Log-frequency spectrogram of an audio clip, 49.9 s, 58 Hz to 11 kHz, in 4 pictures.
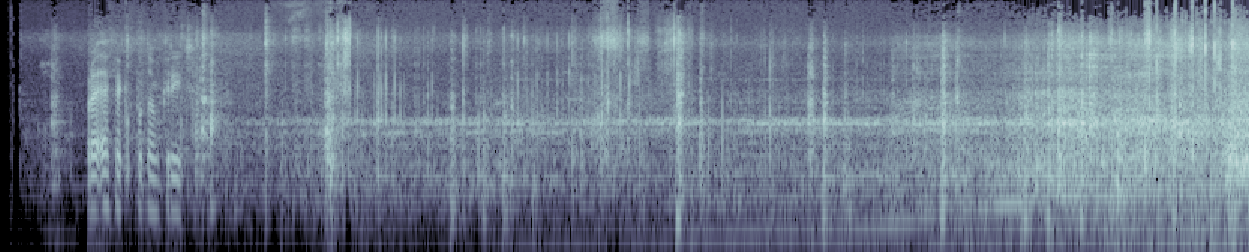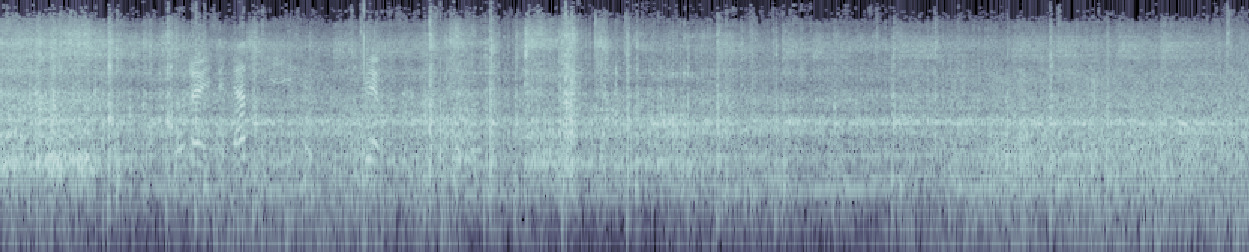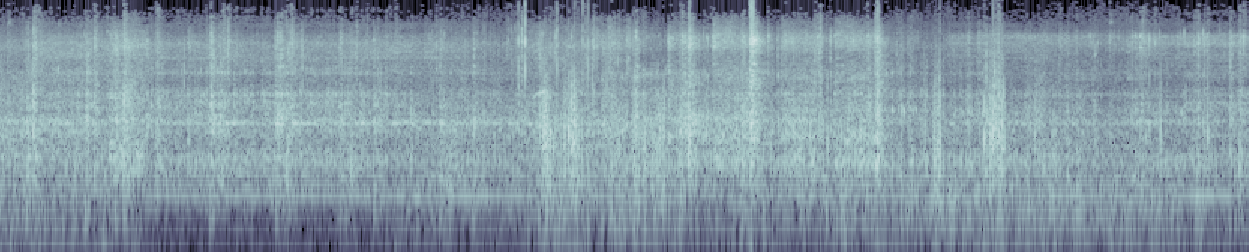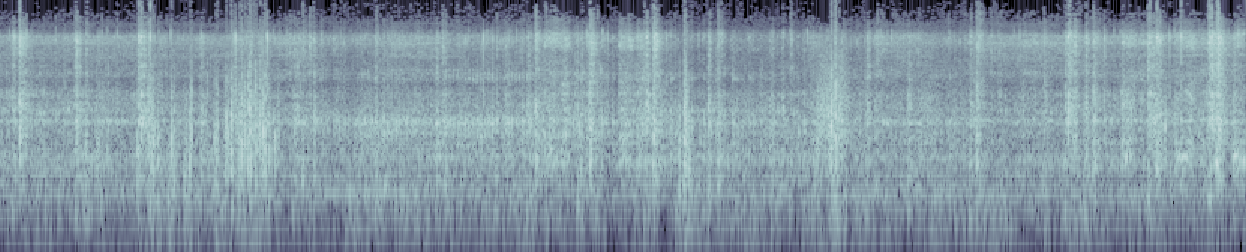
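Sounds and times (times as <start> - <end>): sled wheels whining on track: 0.3 - 49.9
sharp clicks and knocks: 0.5 - 49.9
rushing air hiss: 8.8 - 18.1.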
